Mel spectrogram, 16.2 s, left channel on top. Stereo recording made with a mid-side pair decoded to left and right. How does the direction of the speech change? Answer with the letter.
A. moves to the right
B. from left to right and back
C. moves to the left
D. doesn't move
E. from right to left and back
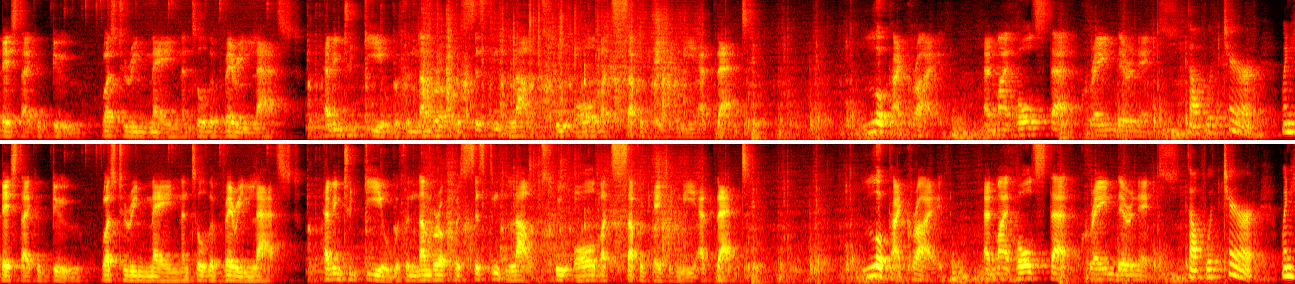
D.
